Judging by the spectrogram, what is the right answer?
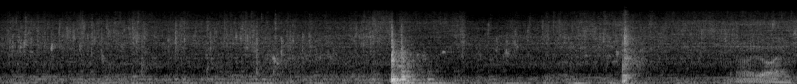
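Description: Hot tap water runs steadily into a sink while a snorkel is scrubbed clean with soap, a continuous hiss with a couple of brief knocks and splashes from handling.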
